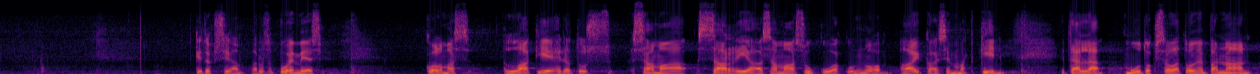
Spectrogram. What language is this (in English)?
Finnish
